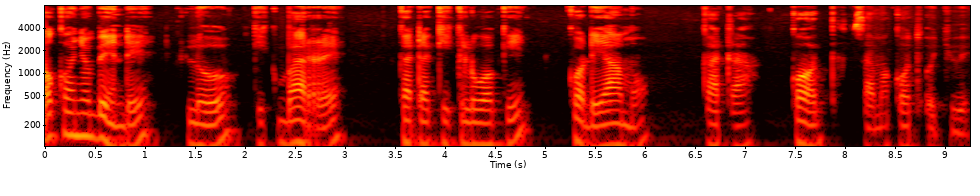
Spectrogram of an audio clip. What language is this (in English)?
Luo (Kenya and Tanzania)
